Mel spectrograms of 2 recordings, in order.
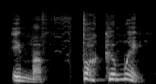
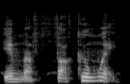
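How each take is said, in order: First: Very high, hammed-up gripe; exaggerated mocking mimicry. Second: High, mocking copy of her complaint; mocking mimicry. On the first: Repeating her clip for listeners, shrilly mocking. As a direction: push the imitation way up, leaning on FUCKING. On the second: Repeating her clip for listeners, mockingly high. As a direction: imitate her griping, pitched up.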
